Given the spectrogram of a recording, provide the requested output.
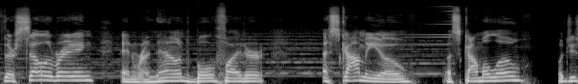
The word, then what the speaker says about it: Escamillo: Well, it's pronounced Escamillo, and he's a renowned bullfighter.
